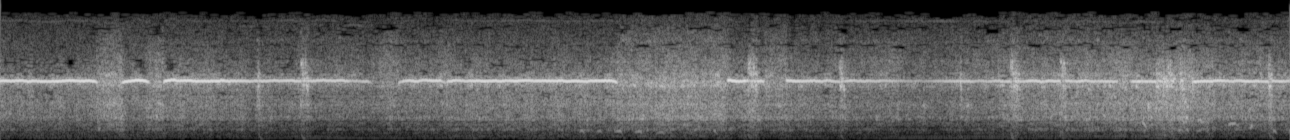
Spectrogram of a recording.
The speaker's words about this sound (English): Spangles, are the electric trains ready? Oh, I think they're all lined up. Well, start one up and let's see.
